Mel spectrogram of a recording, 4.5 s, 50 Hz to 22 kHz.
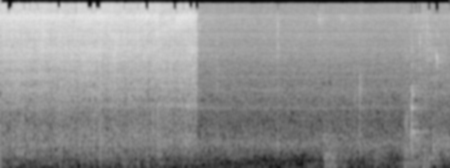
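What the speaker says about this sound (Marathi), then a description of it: "हा एक मोठा कांदा आपण कापून घेतलेला आहे, तो आपण टाकू आणि चांगला एक 2 ते 3 मिनिट ह्याला परतून घेणार आहे." Chopped onion sizzles in hot oil for a spicy Maharashtrian mutton curry, a loud dense hiss that suddenly drops to a quieter steady crackle, with a few soft stirring clinks near the end.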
